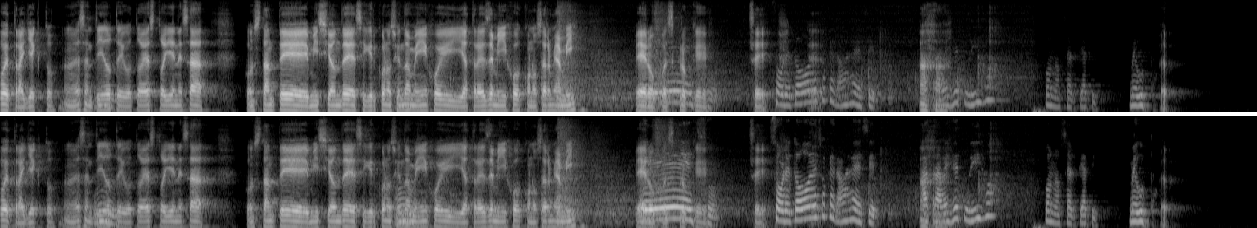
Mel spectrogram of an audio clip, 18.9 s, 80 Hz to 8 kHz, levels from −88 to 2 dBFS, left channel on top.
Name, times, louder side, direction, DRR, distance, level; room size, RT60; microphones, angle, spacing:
voice 1, 0.0-3.1 3.7-8.6 9.5-9.8 10.4-10.5 11.3-11.5 13.8-14.2, left 5 dB, 25° left, 0.3 m, -28 dB
voice 2, 1.4-1.8 5.9-6.4 9.6-10.8 11.6-13.2 13.8-14.9 15.7-16.5 16.9-17.2, right 8 dB, 70° right, 0.3 m, -35 dB
Fireworks, 5.5-15.5, equal, 50° left, 4.0 m, -49 dB
15.5 x 13.0 x 3.0 m
head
